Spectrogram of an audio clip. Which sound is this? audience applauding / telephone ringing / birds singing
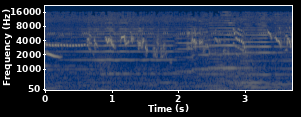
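birds singing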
